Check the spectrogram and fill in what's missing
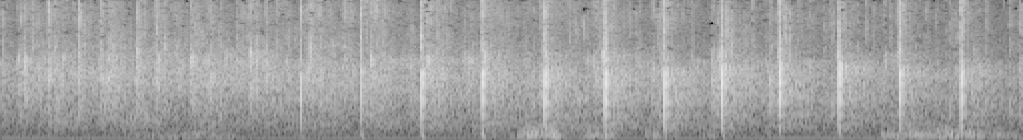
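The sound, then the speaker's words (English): An audience gives a clap of thanks to two people, steady crackling clapping that settles into a loose rhythmic beat of sharp, evenly spaced claps over the general patter, moderately loud and sustained. “Can we just give them a clap of thanks?”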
